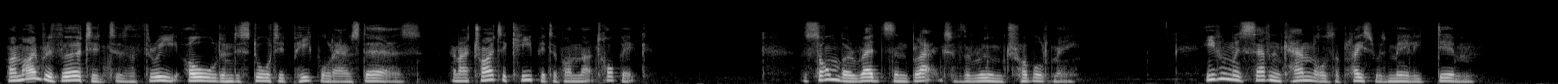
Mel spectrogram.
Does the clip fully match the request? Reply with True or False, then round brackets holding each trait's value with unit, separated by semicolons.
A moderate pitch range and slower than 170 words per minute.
True (4.4 semitones; 155 wpm)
